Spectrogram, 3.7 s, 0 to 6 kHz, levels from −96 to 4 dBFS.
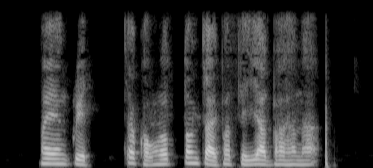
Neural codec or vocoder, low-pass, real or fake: none; 5.4 kHz; real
